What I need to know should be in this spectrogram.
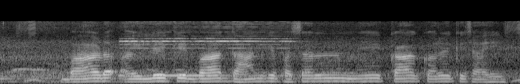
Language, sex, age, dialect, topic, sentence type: Bhojpuri, male, 25-30, Western, agriculture, question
